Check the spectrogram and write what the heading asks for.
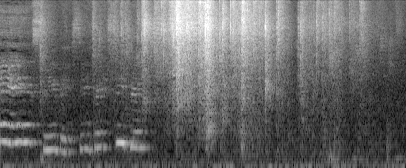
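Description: A short murmur of voice, then, about a second and a half in, a burst of crinkling and rustling as a hockey card pack's wrapper and the cards inside are handled, dying away before the end.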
